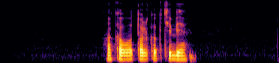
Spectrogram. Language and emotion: Russian, neutral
